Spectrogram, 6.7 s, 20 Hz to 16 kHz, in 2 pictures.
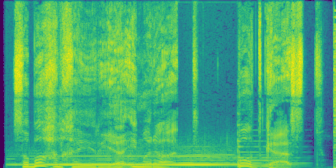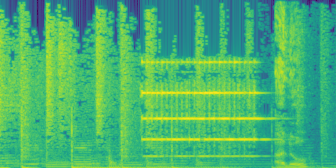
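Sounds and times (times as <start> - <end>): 
speech: 0.1 - 3.3, 6.1 - 6.6
telephone ringing with a shrill electronic trill during a radio call-in: 4.8 - 6.2.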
